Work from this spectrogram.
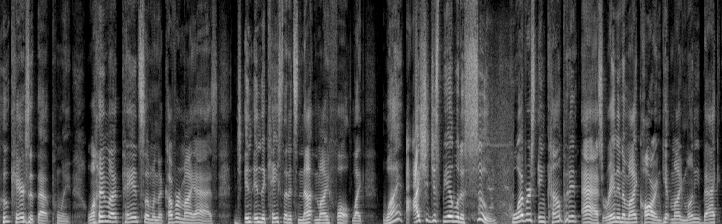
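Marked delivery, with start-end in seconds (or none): none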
